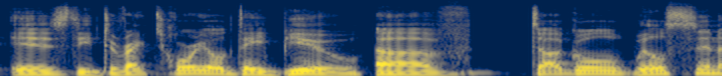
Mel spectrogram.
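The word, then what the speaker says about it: Dougal Wilson: the directorial debut of dougle Wilson I think is how you pronounce his name it still stars all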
